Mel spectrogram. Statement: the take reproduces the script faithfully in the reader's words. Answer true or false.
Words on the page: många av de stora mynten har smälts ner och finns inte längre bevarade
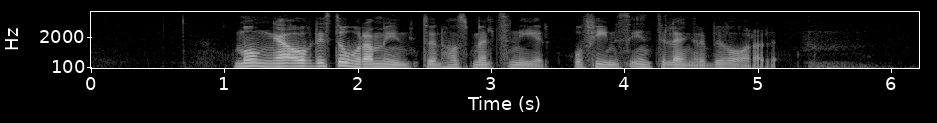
true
